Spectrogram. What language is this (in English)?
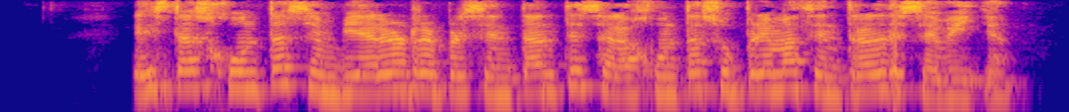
Spanish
